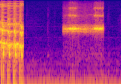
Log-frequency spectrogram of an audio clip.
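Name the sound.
single cricket chirping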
